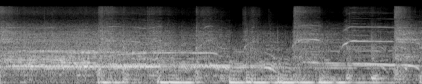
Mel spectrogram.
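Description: Dhime drums (Newar double-headed barrel drums) beaten with clashing cymbals, while a crowd whoops and cheers loudly over them. Long drawn-out yells fall away at their ends, and the drum beats come and go underneath.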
